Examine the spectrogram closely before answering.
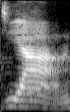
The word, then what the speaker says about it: Diane: And Diane did it while, and it's pronounced Diane, but she did it while sprawled out on a leopard print like sofa eating grapes.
